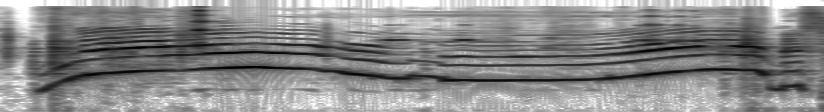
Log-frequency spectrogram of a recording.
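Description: A child's voice imitating an ambulance siren: one long 'woo' that rises, sinks, holds and rises again, then cuts off just before the end.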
